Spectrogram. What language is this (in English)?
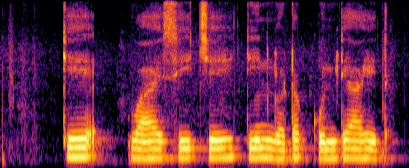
Marathi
